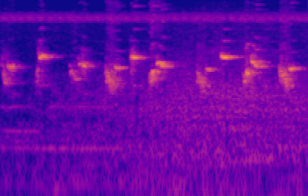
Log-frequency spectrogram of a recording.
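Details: At night beneath a lamp, a yellow-vented bulbul (trucuk) delivers ropel singing: short, slurred chirps tumbling quickly and unevenly, with a thin constant whine in the background.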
